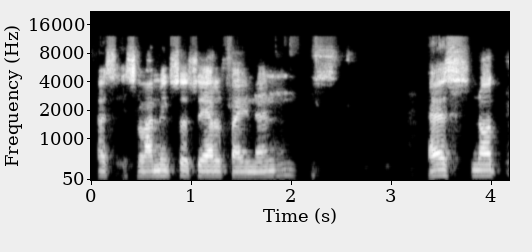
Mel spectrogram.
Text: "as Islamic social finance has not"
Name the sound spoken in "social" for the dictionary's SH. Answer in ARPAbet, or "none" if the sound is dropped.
S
